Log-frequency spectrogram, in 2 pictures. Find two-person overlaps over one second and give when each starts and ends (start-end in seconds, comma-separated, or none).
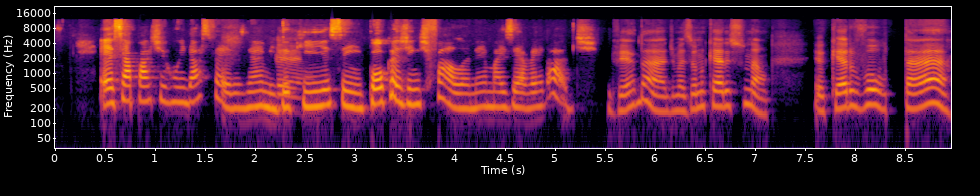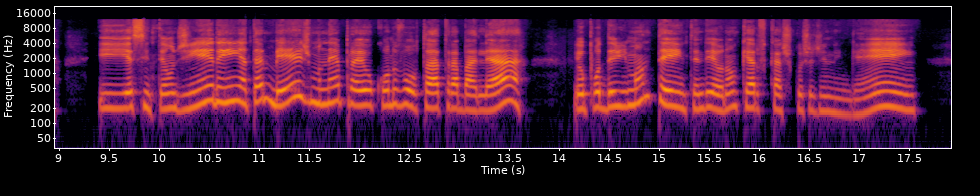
none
